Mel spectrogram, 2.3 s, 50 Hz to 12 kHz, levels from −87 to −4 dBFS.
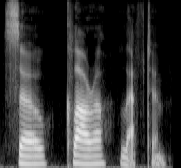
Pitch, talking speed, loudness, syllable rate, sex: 150 Hz, 105 wpm, -18 LUFS, 2.7 syllables/s, female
